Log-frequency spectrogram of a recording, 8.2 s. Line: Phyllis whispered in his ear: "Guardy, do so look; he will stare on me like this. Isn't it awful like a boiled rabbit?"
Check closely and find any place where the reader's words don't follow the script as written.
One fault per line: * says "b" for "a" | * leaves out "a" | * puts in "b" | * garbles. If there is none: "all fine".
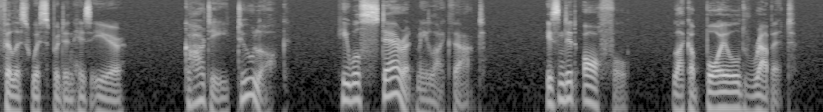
* leaves out "so"
* says "at" for "on"
* says "that" for "this"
